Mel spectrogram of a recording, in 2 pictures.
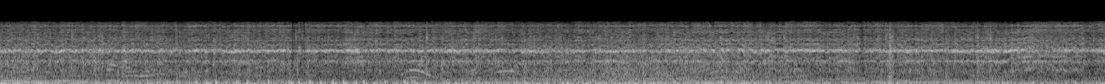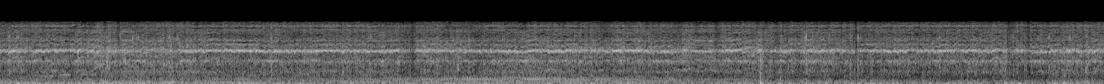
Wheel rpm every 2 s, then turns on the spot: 160, 160, 160, 160, 160, 170, 160, 160, 160, 160, 160.
none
